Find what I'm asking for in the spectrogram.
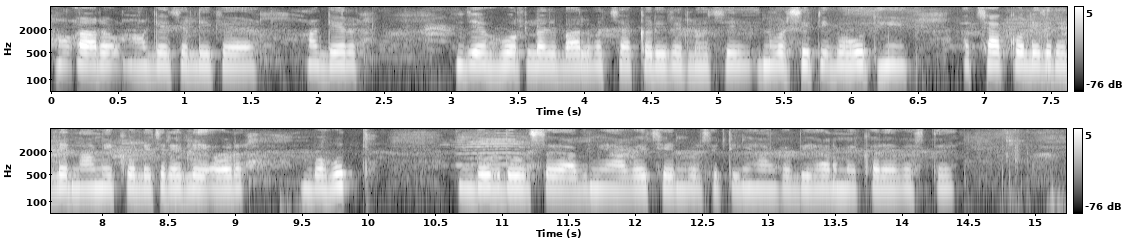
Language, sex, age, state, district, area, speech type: Maithili, female, 60+, Bihar, Purnia, urban, spontaneous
